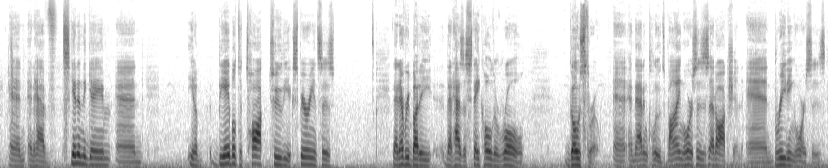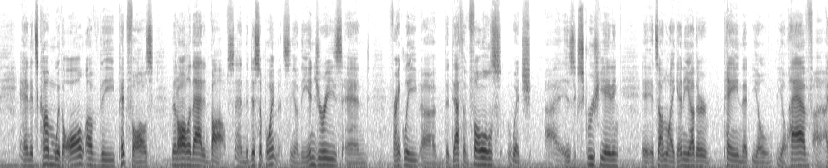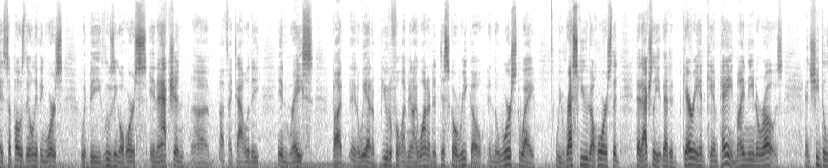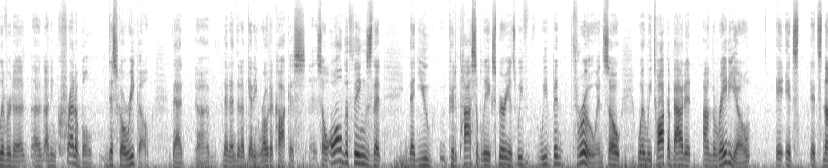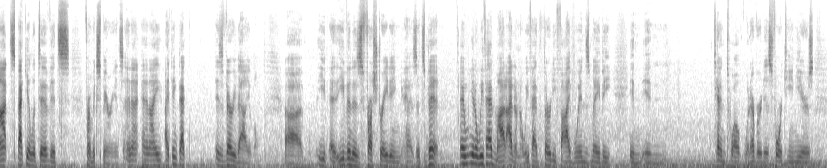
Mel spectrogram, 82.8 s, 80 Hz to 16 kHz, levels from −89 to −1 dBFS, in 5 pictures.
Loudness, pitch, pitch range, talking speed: -30 LUFS, 120 Hz, 105-140 Hz, 155 wpm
